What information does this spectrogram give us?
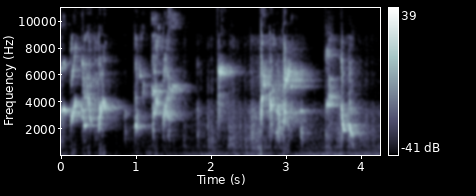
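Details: Lovebird kept as a pet, singing and chirping in a lively, continuous stream of shrill, squeaky twitters and downward-slurred notes, grouped in roughly half-second bursts.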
